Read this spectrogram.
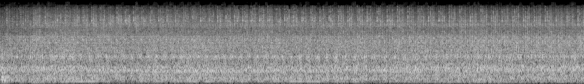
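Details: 1969 Land Rover Series 2a six-cylinder, rear cylinders previously misfiring: steady even idle, no missing beats; rear cylinders now firing, running smoothly.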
